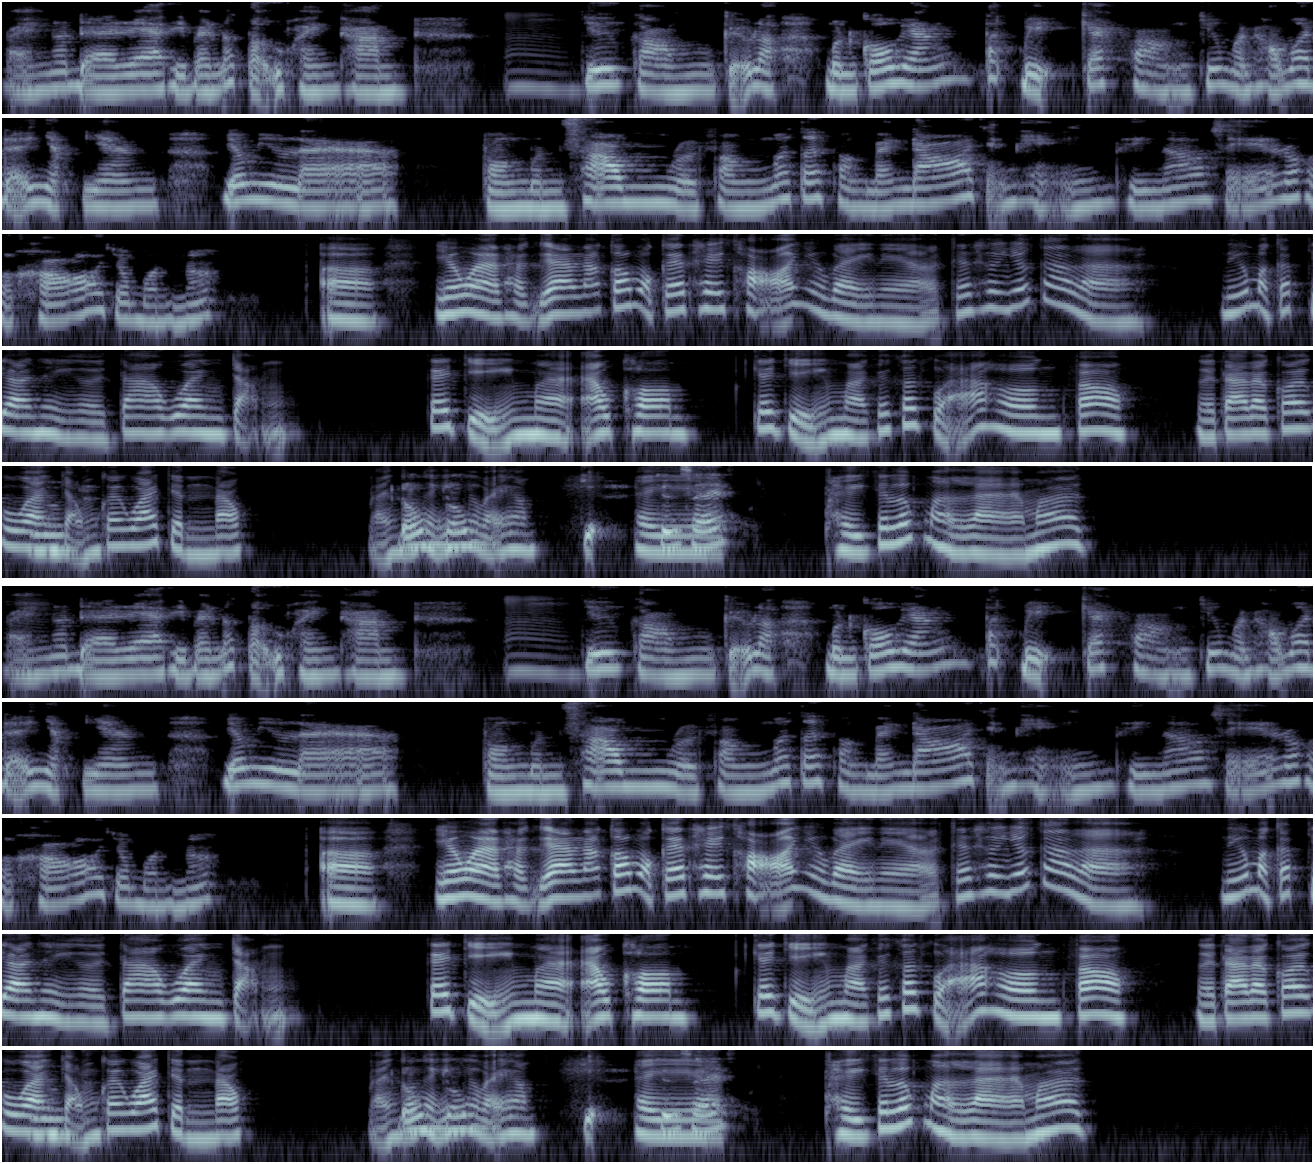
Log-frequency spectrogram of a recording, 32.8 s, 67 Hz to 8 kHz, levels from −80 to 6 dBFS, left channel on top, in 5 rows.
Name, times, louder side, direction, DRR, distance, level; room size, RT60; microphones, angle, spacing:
voice 1, 0.0-2.3 2.9-8.5 9.0-14.2 26.4-26.6 28.2-28.7 29.1-29.2 29.5-29.9, left 2 dB, 20° left, 0.7 m, -26 dB
voice 2, 2.5-2.9 14.7-18.8 19.2-21.2 21.8-23.1 23.4-25.3 25.6-27.4 28.1-28.9 29.4-29.8 30.3-31.7, right 3 dB, 30° right, 1.1 m, -21 dB
head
